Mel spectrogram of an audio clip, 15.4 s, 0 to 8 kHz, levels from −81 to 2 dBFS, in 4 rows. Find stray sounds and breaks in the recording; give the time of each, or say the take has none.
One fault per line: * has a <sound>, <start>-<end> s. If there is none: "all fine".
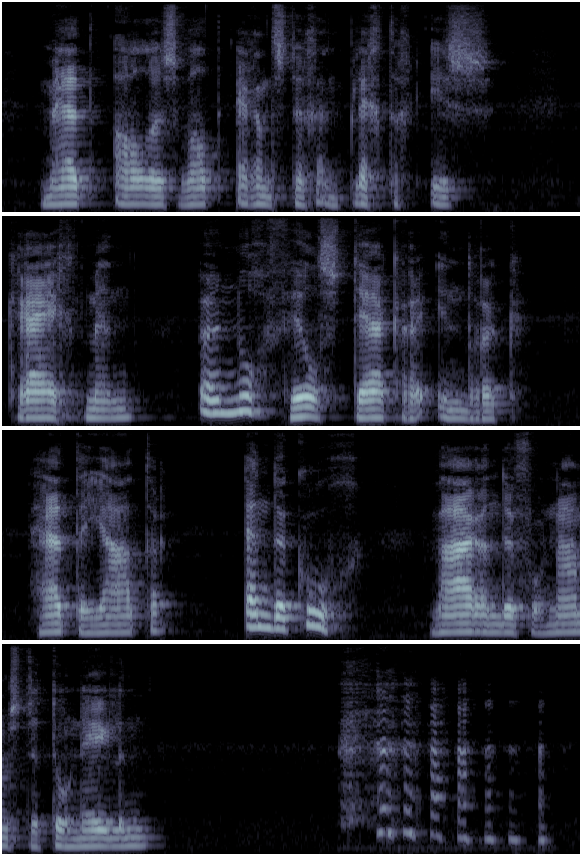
* has a laugh, 13.8-15.3 s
